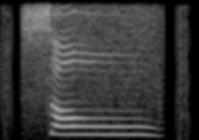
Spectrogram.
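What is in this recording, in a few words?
"sou3", Cantonese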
